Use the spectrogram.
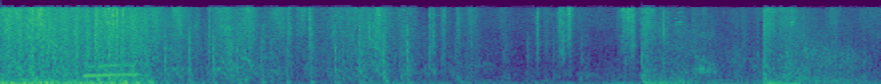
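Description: Rapid gunfire bursts from the video game Fortnite, loud and dense at the start, then scattered shots and clicks with faint voices behind them.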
